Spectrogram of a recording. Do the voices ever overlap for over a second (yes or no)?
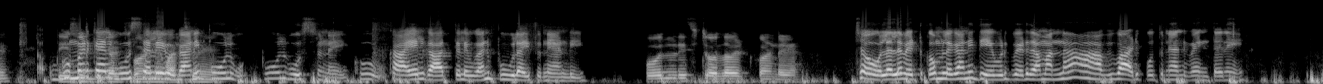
yes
